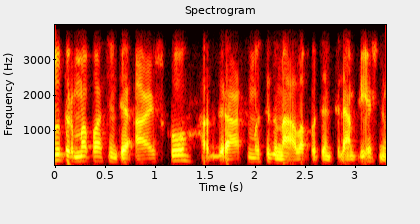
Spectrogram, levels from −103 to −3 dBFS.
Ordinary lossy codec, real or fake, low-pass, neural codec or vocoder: Opus, 24 kbps; real; 3.6 kHz; none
